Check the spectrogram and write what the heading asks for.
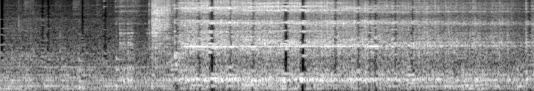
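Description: Electric coffee grinder switching on about a second in and grinding coffee beans, a steady motor whirr with a high whine.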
